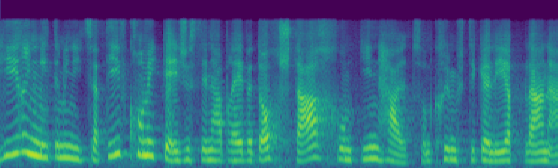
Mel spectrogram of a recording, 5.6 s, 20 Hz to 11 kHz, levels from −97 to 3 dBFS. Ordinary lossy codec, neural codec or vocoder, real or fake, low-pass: none; codec, 16 kHz, about 1 kbps, DyCAST, with the encoder's durations; fake; 7.2 kHz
